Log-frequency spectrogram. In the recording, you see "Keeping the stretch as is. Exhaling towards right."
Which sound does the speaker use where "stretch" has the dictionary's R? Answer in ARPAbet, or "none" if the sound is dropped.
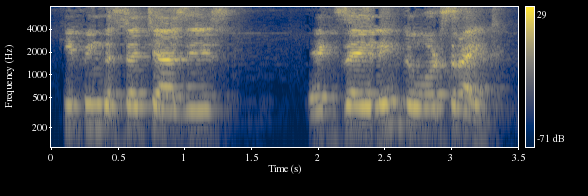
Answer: none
